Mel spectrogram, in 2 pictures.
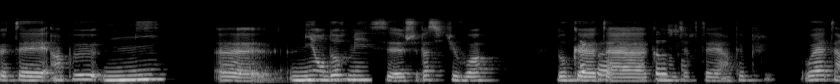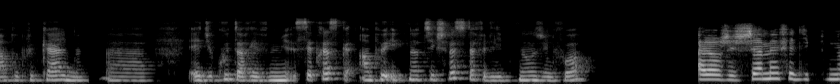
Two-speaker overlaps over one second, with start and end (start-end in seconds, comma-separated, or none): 5.7-6.9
